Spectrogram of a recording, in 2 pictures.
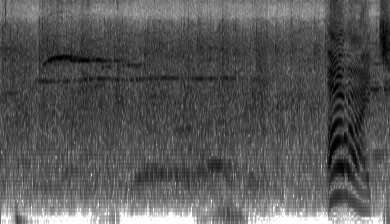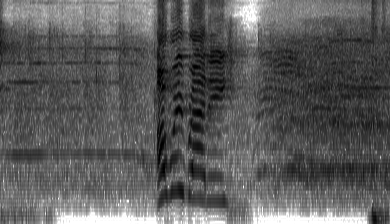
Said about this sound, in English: You owe yourselves a round of applause.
